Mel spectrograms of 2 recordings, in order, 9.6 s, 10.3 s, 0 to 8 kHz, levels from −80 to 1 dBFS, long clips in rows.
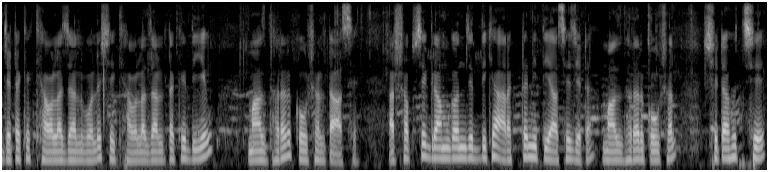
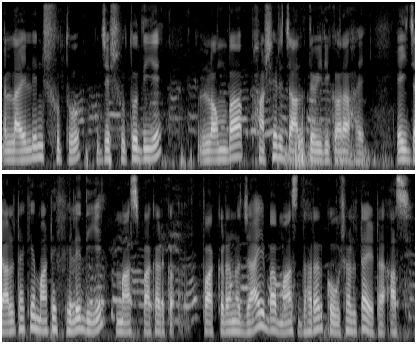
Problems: background sounds at intervals, continuous background conversations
